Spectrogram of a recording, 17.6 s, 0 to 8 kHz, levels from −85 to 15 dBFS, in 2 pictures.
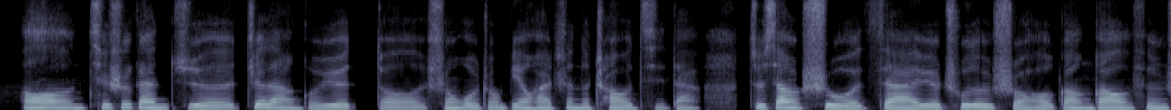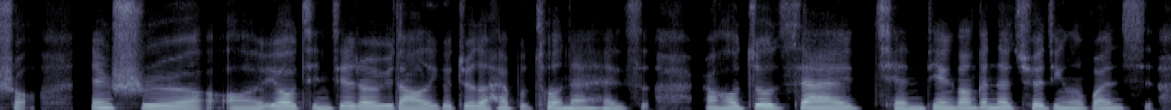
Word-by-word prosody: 呃， 225 -1 +3
其 230 - -2
实 235 +1 -1
感 215 -3 +2
觉 205 -1 -1
这 235 -1 +3
两 205 -2 +1
个 200 0 -5
月 210 0 +1 0.2
的 195 0 -3
生 210 +1 -1
活 210 -2 +1
中 200 0 -3
变 210 0 0
化 200 -1 +1
真 200 +1 -4
的 200 - -1
超 200 0 -1
级 195 0 -10
大。 190 0 -6 0.3
就 225 - -1
像 220 0 +4
是 220 +1 +1
我 195 -2 +3
在 195 +1 +2
月 210 +1 +2
初 215 +2 0
的 215 -1 +4
时 200 - -3
候 190 0 0
刚 195 +1 0
刚 200 -1 +3
分 200 0 -3
手， 205 0 -6 0.4
但 215 0 +2
是， 195 -3 0 0.2
哦， 185 -1 -2
又 200 -1 +4
紧 195 -1 -5
接 195 +1 -1
着 195 -1 +2
遇 195 - +1
到 185 -1 +2
了 185 - 0
一 - - -3
个 190 - -4
觉 185 +1 -2
得 185 0 +2
还 190 +1 -2
不 190 +1 -9
错 200 +1 -2
的 190 - +1
男 185 +1 0
孩 185 -2 -3
子， 185 - -13 0.4
然 195 - -2
后 195 +1 +2
就 210 +2 +4
在 195 -1 +2
前 185 -1 -2
天 195 -1 0
刚 200 0 +2
跟 205 0 0
他 205 0 +3
确 205 +1 -1
定 195 0 -2
了 185 -1 -1
关 190 +1 -1
系， 200 - -12
200 Hz, 235 characters per minute, -25 LUFS, 190-210 Hz, 0.4 s, 像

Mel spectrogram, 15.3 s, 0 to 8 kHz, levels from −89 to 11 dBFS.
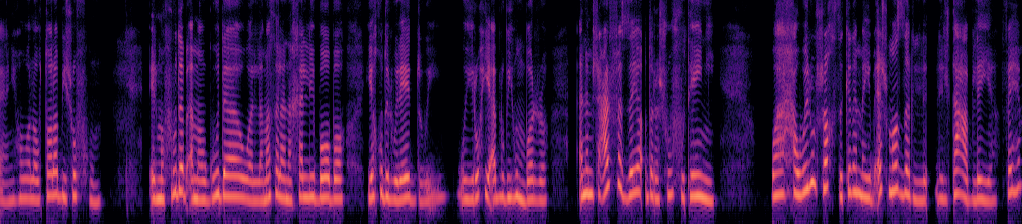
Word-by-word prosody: يعني 205 +2 -10
هو 235 0 -5
لو 225 -1 -3
طلب 265 +2 -2
يشوفهم، 230 -5 -5 0.8
المفروض 230 +7 +2
أبقى 310 -6 +2
موجودة 250 +3 +2
والّا 215 -2 -2
مثلًا 240 0 0
أخلّي 245 +3 0
بابا 235 0 +3 0.4
ياخُد 255 +3 0
الولاد 220 -1 +2
وي 240 +4 -11 0.2
ويروح 235 +2 -3
يقابله 240 +1 -1
بيهم 240 -1 +1
برّه؟ 215 0 -4 0.5
أنا 280 +2 +6
مش 285 -1 +2
عارفة 370 +6 +1
إزاي 280 +2 +2
أقدر 255 -4 -3
أشوفه 255 +2 -6
تاني 245 -4 +2 0.9
وهاحوِّله 285 +6 +3
لشخص 355 -8 0
كده 305 +5 0
ما 275 -3 +3
يبقاش 270 +8 -2
مصدر 300 -3 +3
ل 215 -1 -4
للتعب 235 0 -2
ليّا، 215 -1 -2
فاهم؟ 310 +4 -3
245 Hz, 140 wpm, -23 LUFS, 225-275 Hz, 0.9 s, أنا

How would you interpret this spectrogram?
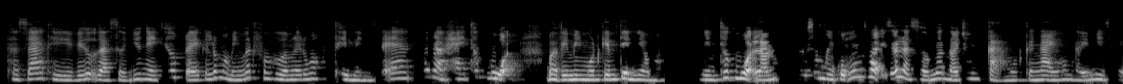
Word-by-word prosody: Thật 230 - -7
ra 250 +4 -2
thì 210 -5 -4
ví 210 +2 -4
dụ 255 - +1
giả 210 -2 +2
sử 195 - -5
như 230 +4 -4
ngày 225 -3 -1
trước 325 - -4
đấy, 200 +1 +1
cái 240 - -3
lúc 300 - -2
mà 280 - -4
mình 210 -1 -1
mất 290 - -2
phương 275 -2 -4
hướng 220 -3 0
đấy, 220 - -1
đúng 235 +2 -3
không? 265 0 -6
Thì 225 - -3
mình 195 -2 -2
sẽ - - -2 0.3
rất 340 0 -7
là 325 - +2
hay 255 - -3
thức 325 -1 -12
muộn, 270 -6 +5 0.4
bởi 230 0 +5
vì 215 0 +2
mình 220 0 +4
muốn 215 0 +3
kiếm 225 +1 +3
tiền 270 -3 +6
nhiều 215 -2 +1
mà, 190 -1 -4 0.4
mình 210 -2 -2
thức 305 +4 -1
muộn 280 - +8
lắm, 200 0 +6
rồi 225 -2 -9
xong 290 - -7
mình 230 -4 0
cũng 295 +10 +1
dậy 345 +3 +5
rất - - +5
là 320 - +3
sớm 205 +1 +1
luôn. 265 0 0
Nói 200 -3 +3
chung 260 +4 -7
cả 195 -5 0
một 195 - -4
cái 205 +1 -2
ngày 205 -1 +1
hôm 220 +1 -3
đấy 195 -3 -3
mình 230 -1 +1
sẽ 290 - -14
225 Hz, 320 wpm, -23 LUFS, 210-265 Hz, 0.4 s, muộn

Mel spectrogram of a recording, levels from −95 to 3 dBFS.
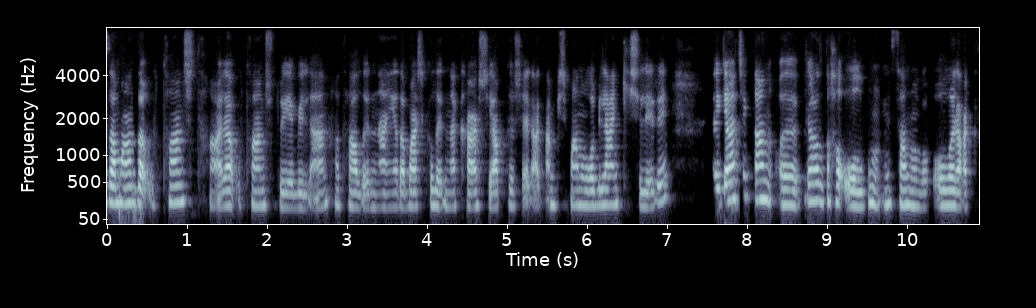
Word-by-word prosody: zamanda 215 -2 +5
utanç 220 +3 -2
ta - - -33 0.2
hâlâ 190 0 +3
utanç 190 0 -5
duyabilen, 170 +3 -4
hatalarından 175 -3 -2
ya 175 +1 -6
da 170 +2 +2
başkalarına 180 -1 -1
karşı 175 0 0
yaptığı 175 +1 -1
şeylerden 195 +1 -4
pişman 200 0 -3
olabilen 195 +1 +1
kişileri, 180 +1 -5 0.7
eee, 205 - +3
gerçekten, 260 +2 +5 0.2
eee, 195 -2 +2
biraz 235 -1 +3
daha 235 -2 +2
olgun 185 +3 +1
insan 200 -1 0
olo 175 -2 -5
olarak 190 -2 +2
190 Hz, 135 wpm, -24 LUFS, 180-215 Hz, 0.7 s, zamanda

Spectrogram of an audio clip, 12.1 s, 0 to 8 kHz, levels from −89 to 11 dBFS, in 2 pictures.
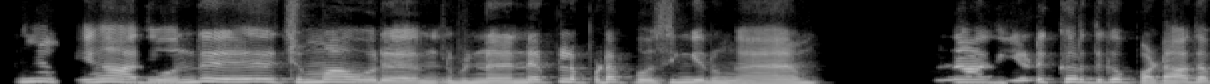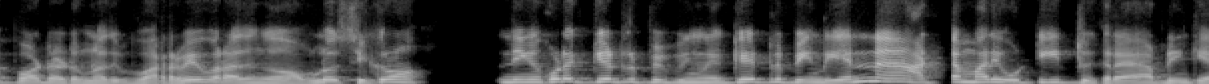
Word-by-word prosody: ம். 280 -1 -2 0.2
ஏன்னா 275 +2 +1
அது 215 - -5
வந்து 250 +6 0 0.4
சும்மா 255 +1 +2
ஒரு 210 -1 0 0.3
இப்டி 185 +1 -2 0.3
நெருப்புல 255 +3 0
பொட்டா 235 +2 0
பொசிங்கிருங்க. 210 -5 -2 1.0
ஆனா 335 - -1
அது 205 - -7
எடுக்கறிறதுக்கு 250 +1 -1
படாத 190 +4 +1
பாடு 195 0 0
எடுக்கணும். 170 -1 -1
அது 160 - -4
வரவே 180 +8 +2
வராதுங்க. 180 -3 0
அவ்ளோ 215 +7 0
சீக்கிரம். 235 +3 0 0.5
நீங்க 245 0 +3
கூட 285 - +3
கேட்டுருப்பப்பீங்களே 225 -7 +1
கேட்டுருப்பீங்களே. 225 -4 +2
என்ன 325 +3 +4 0.2
அட்ட 225 +4 0
மாரி 250 0 +3
ஒட்டிட்டு 210 -1 -2
இருக்கற? 180 -2 0
அப்டின்னு 195 +1 -2
220 Hz, 155 wpm, -21 LUFS, 195-245 Hz, 1.0 s, என்ன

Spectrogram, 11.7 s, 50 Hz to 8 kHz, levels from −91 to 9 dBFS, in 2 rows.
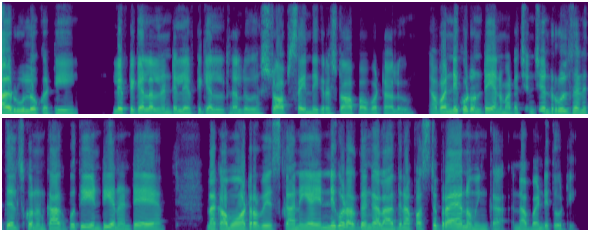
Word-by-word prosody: Rule 115 +1 +3
ఒకటి. 100 -1 -2 0.5
లెఫ్ట్‌కి 125 +3 +2
వెళ్ళాలంటే, 120 -3 +1
లెఫ్ట్‌కి 105 -1 -2
వెళ్ళటాలు. 95 -3 -4 0.2
స్టాప్ 120 -1 0
సైన్ 110 -2 0
దగ్గర 105 0 -4
స్టాప్ 105 +1 -1
అవ్వటాలు. 90 -4 -5 0.3
అవన్నీ 160 +7 +3
కూడా - - +3
ఉంటాయన్నమాట. 125 -10 0
చిన్న, 135 - -9
చిన్న 170 -4 0
రూల్స్ 165 +2 +1
అన్ని 180 0 -4
తెలుసుకున్నాను. 135 -4 -3
కాకపోతే 160 +5 0
ఏంటి 165 +3 +1
అని 145 - -3
అంటే, 150 +3 +1 0.7
నాకు 125 - +4
ఆ - - -3
మోటార్‌వేస్ 135 -1 +2
కానీ, 125 +4 +1
అయన్నీ 155 +11 +2
కూడా - - +4
అర్థం 160 0 -1
కాలే. 105 - +3
అది 130 - -3
నా 140 - 0
ఫస్ట్ 150 +8 -3
ప్రయాణం 165 - +4
ఇంకా, 100 - -6 0.2
నా 110 - +2
బండి 130 +5 -3
తోటి. - - -8
130 Hz, 200 wpm, -24 LUFS, 110-155 Hz, 0.7 s, నాకు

